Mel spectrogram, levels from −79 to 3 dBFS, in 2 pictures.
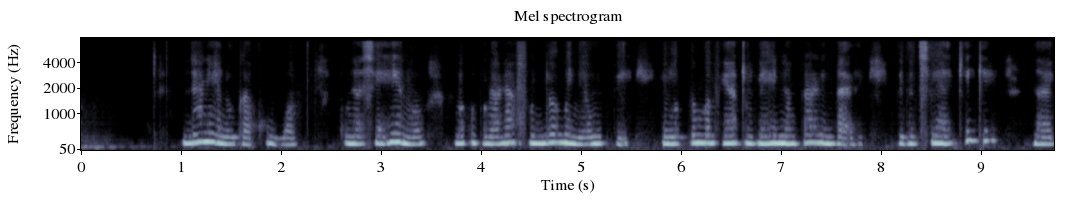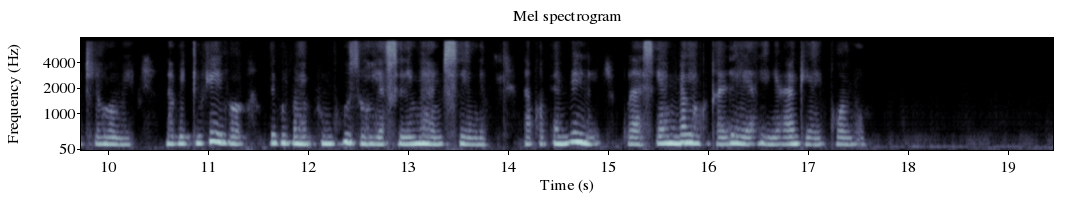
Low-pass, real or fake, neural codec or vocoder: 7.2 kHz; fake; codec, 16 kHz, 1 kbps, FreqCodec, smaller model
